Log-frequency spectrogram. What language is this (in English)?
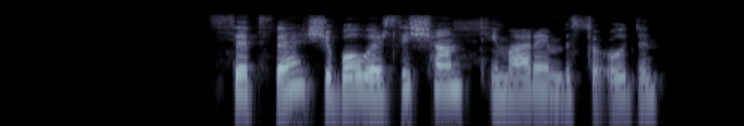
Kurdish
